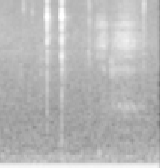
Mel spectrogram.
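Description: Two faint computer mouse clicks in quick succession, about a second in, over a steady low hum.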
